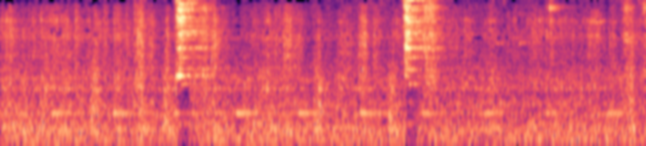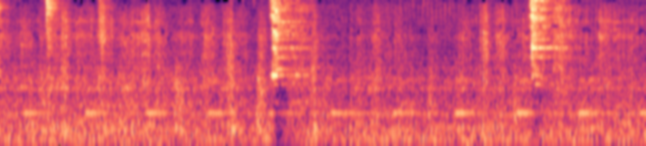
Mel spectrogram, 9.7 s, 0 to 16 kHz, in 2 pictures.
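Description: Delivery train of new Tobu 500 series Revaty cars hauled by a Chichibu Railway Deki electric locomotive, rumbling past slowly. Its wheels give an occasional clack over rail joints. A level-crossing bell rings steadily behind it.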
